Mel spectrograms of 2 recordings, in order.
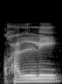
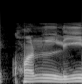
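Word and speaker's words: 관리: छुरिपकुक खल्ली सामुसो, छुरिपकुक खल्ली, ये नियन यहाँ पे साइलेंट हो जाएगा और हम इसको खल्ली सामुसो पढ़ेंगे. ख्वानली नहीं कहना है इसको, खल्ली सामुसो.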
